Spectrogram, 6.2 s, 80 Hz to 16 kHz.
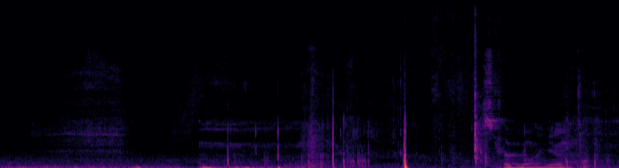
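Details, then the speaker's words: Technics SL-MC7 CD changer after belt replacement (the old worn belt had left the carriage unable to move). Soft clicks and a brief low motor whirr as a disc loads smoothly; normal disc loading. "Let's watch it load the disc in. Cool."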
